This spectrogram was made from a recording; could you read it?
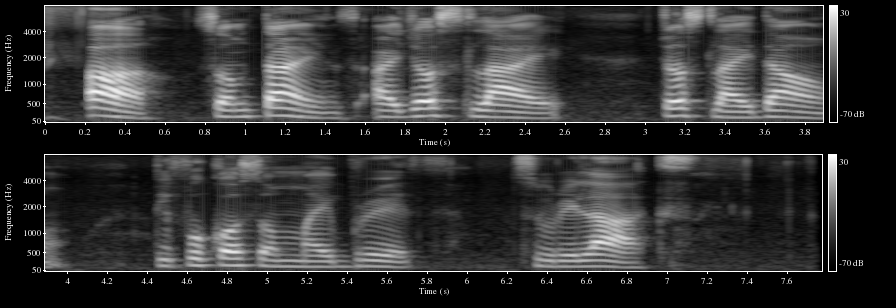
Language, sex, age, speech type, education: Nigerian Pidgin, male, 15-29, spontaneous, tertiary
